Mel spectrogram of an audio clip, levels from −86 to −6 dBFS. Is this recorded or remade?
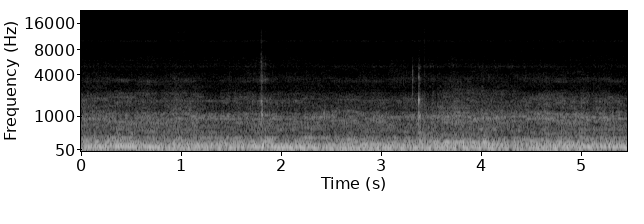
remade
